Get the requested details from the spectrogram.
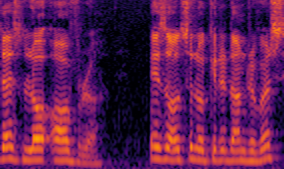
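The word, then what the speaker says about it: Le Havre: scene and lo ovra so h is silent so it is pronounced as lo ovra is also located on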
